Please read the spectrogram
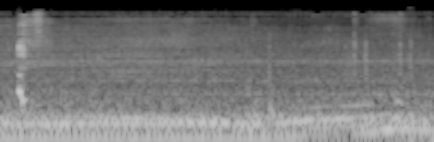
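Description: Low, steady rumble of a Land Rover moving slowly in traffic, heard from inside its cabin.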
